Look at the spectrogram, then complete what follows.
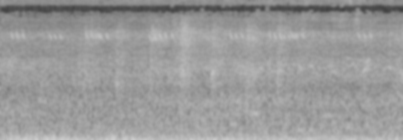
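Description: Crickets chirping in short, evenly repeated trills, about two a second, over a low steady rumble.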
